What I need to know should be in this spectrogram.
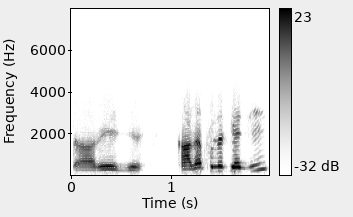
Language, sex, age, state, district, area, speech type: Bengali, male, 60+, West Bengal, Dakshin Dinajpur, rural, conversation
